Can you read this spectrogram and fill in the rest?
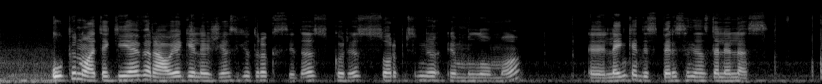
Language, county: Lithuanian, Panevėžys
